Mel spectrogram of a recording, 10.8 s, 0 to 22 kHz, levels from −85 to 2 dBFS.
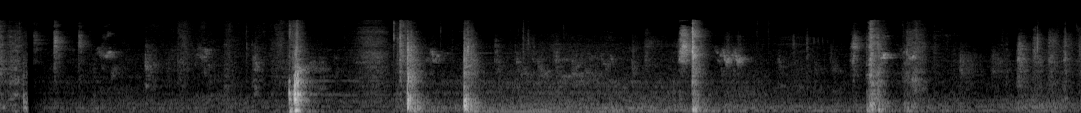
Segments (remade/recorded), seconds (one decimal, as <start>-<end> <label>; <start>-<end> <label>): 0.0-4.9 remade; 4.9-5.5 recorded; 5.5-9.8 remade; 9.8-10.8 recorded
